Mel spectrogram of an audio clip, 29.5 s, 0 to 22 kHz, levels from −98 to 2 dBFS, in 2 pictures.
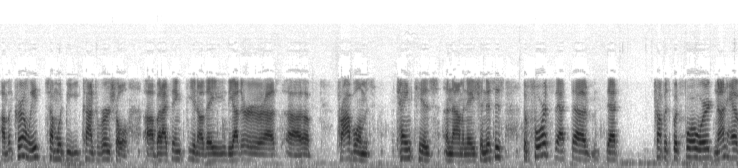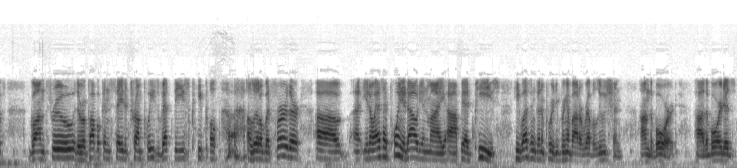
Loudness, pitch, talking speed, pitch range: -19 LUFS, 145 Hz, 155 wpm, 125-170 Hz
